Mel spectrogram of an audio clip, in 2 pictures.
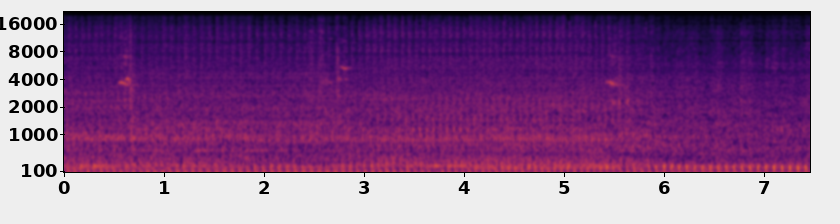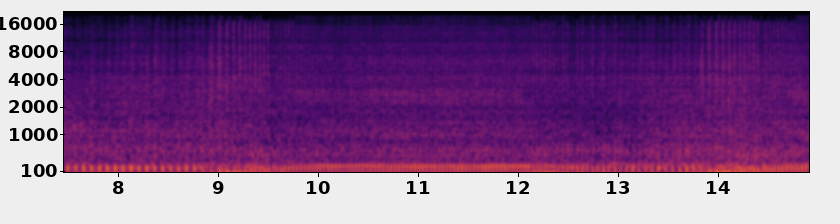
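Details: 1969 SS12 Hydro tractor, small single-cylinder engine running rough with an irregular knock that comes and goes; the sound is RPM and PTO sensitive. The cause is undetermined and the owner thinks it may need a rebuild.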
